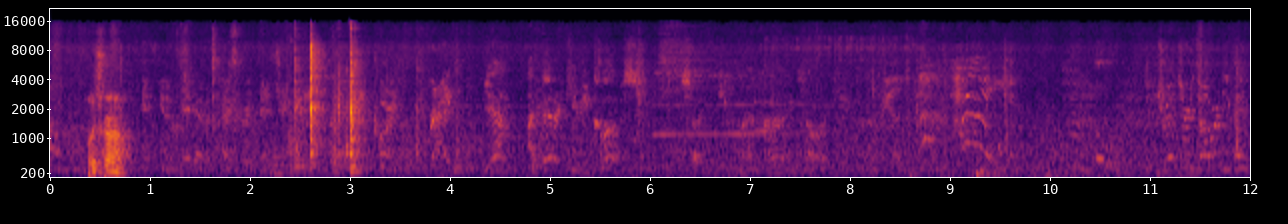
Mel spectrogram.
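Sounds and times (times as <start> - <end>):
faint voices: 0.5 - 12.0.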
